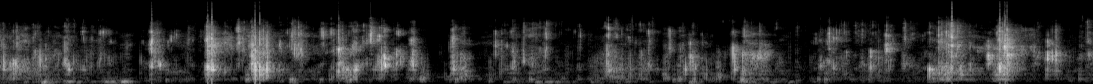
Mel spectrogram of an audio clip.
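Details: A male pet American Bully named Kotetsu gnaws through raw meat and bones, giving rapid, irregular cracking bites and moist smacking chews, about two a second, broken by brief lulls.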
